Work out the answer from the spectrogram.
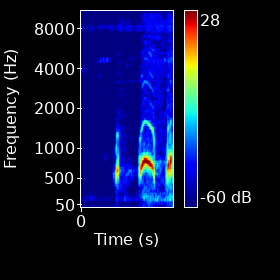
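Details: Spotted dove, called tekukur, lure call used for catching birds: short, soft, low tonal coos, a brief note followed by a longer arched coo and a final doubled note, with clean silence between.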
